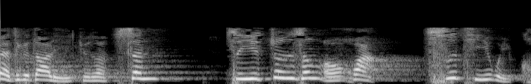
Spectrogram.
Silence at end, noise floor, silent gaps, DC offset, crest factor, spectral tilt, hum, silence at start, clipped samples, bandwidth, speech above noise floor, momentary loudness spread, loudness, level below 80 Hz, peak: 0 s; -42 dBFS; none; under 0.1%; 12 dB; -10.5 dB/octave; none; 0 s; under 0.1%; 5.8 kHz; 29 dB; 9 LU; -13 LUFS; -42 dBFS; 0 dBFS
